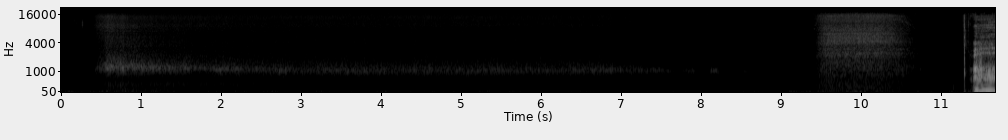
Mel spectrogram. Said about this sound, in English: I hope that you are breathing well. Let's take a big exhale.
